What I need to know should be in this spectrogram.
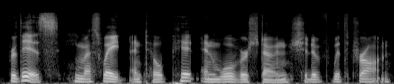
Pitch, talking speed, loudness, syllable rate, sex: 125 Hz, 185 wpm, -21 LUFS, 4.7 syllables/s, male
